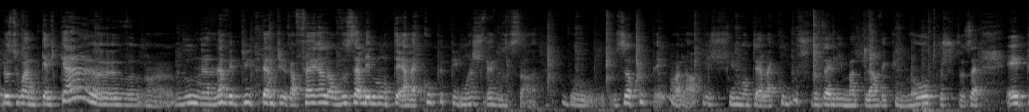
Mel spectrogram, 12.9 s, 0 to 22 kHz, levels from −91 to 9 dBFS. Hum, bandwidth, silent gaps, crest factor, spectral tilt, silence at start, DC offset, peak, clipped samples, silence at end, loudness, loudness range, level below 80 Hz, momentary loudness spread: none; 16.5 kHz; none; 20 dB; -5 dB/octave; 0 s; under 0.1%; -12 dBFS; under 0.1%; 0 s; -31 LUFS; 7 LU; -62 dBFS; 13 LU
